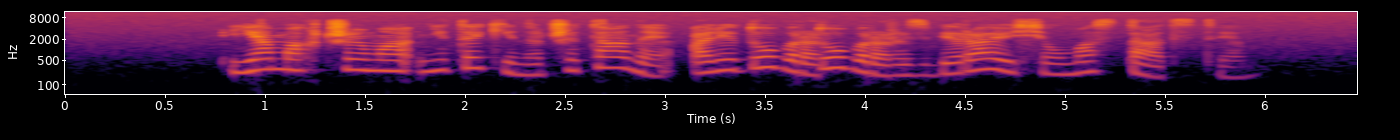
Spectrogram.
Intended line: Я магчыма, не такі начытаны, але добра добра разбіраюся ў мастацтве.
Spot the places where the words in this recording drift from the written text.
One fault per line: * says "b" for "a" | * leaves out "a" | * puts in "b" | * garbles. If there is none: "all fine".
all fine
